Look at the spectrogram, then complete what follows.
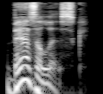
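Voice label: "basilisk", British English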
